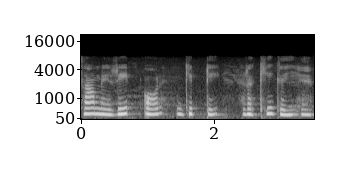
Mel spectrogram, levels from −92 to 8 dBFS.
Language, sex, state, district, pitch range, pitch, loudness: Hindi, female, Bihar, West Champaran, 235-265 Hz, 250 Hz, -16 LUFS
